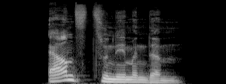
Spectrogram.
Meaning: strong dative masculine/neuter singular of ernstzunehmend
- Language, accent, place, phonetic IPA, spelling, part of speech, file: German, Germany, Berlin, [ˈɛʁnstt͡suˌneːməndəm], ernstzunehmendem, adjective, De-ernstzunehmendem.ogg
